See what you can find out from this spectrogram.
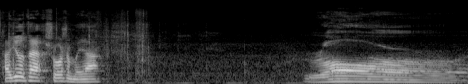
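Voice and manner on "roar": long, low growling roar; tiger roar. Acted. Teacher models the tiger's roar for the class, roaring low. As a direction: roar like a tiger, deep and drawn out.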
